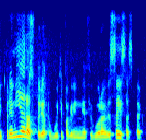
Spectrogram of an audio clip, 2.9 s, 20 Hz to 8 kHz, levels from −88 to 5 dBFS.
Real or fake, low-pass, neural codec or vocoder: real; 7.2 kHz; none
